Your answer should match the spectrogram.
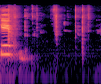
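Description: A short spoken syllable, then a few light, sharp clicks of stiff oracle cards being picked up and handled, starting about a second in.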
